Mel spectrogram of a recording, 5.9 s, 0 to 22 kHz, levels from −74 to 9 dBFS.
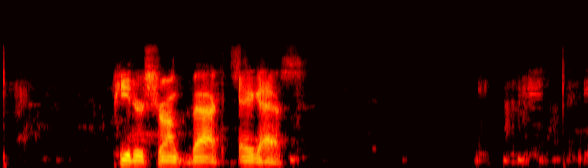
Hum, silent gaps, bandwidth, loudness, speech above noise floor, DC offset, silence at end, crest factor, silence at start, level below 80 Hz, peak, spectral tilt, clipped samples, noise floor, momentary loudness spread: none; none; 7.6 kHz; -20 LUFS; 65 dB; under 0.1%; 0 s; 24 dB; 1.15 s; -62 dBFS; -2 dBFS; -3 dB/octave; under 0.1%; -86 dBFS; 23 LU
